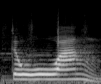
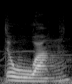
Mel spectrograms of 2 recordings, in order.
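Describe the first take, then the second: First: The syllable is said on a level mid tone. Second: The syllable is said on a rising tone.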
